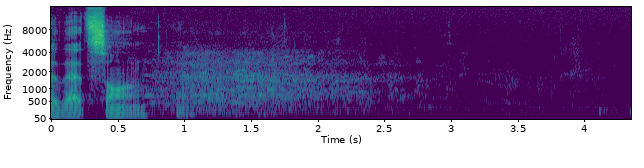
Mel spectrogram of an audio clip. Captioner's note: laughter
